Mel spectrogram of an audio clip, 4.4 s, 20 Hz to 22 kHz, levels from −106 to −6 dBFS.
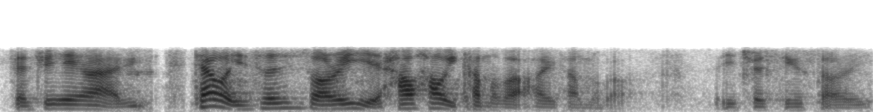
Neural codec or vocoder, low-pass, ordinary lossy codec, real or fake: none; 3.6 kHz; Opus, 16 kbps; real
